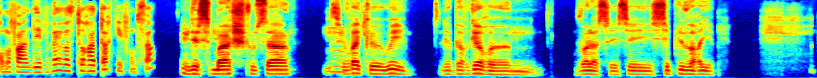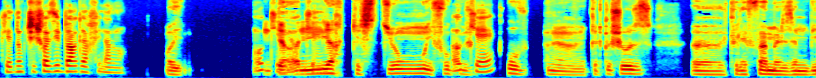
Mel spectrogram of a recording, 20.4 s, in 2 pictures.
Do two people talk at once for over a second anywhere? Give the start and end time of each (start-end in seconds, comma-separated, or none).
none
